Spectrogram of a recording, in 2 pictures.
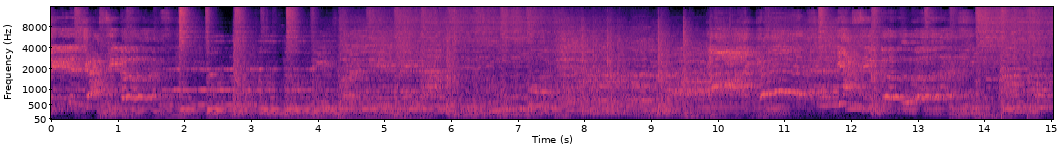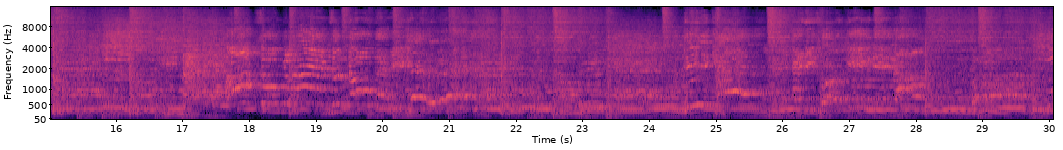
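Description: Gospel choir singing a song in full voice, with a woman's amplified lead voice among the choir.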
